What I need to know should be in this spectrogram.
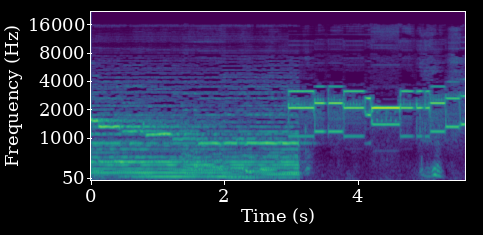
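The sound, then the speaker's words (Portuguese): Telephone ringing with an electronic warble of alternating high tones, repeating in a steady pattern after about three seconds of droning tonal sound, with no talk. “Telefone, querida.”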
